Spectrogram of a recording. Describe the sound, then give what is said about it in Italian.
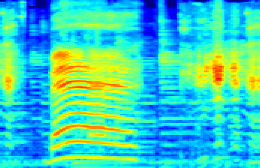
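A goat bleats in the countryside: a single sustained, tonal bleat of about half a second, loud and steady. Voices talk before and after it. “Inutilmente la capra belava l'innocenza di Angelo.”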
